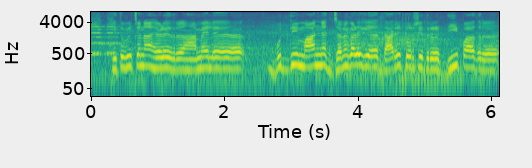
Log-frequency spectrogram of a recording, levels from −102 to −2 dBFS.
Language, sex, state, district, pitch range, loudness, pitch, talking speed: Kannada, male, Karnataka, Dharwad, 185-225 Hz, -13 LUFS, 205 Hz, 90 wpm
